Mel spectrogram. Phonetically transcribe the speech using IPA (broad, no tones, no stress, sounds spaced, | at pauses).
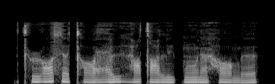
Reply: tʰ ɹ ɔ s œ tʰ ɔ ʕ ʉ ɦ œ tˤ y l y p õ ɾ ã h ɔ ŋ œ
